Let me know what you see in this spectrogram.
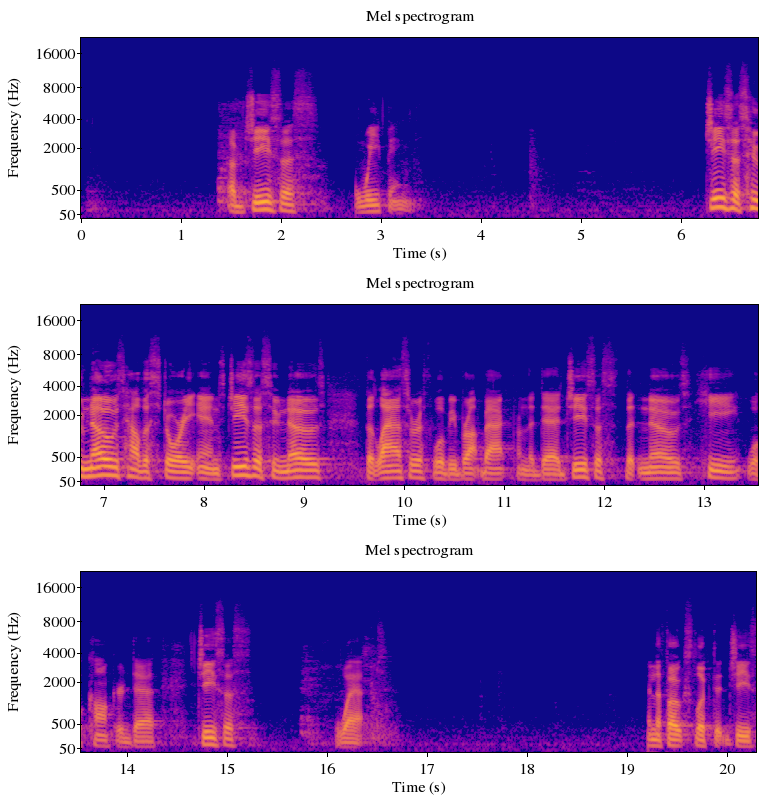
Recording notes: A funeral preached at the burial eucharist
